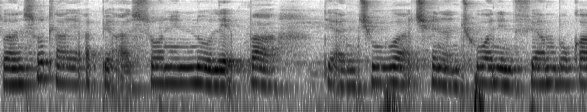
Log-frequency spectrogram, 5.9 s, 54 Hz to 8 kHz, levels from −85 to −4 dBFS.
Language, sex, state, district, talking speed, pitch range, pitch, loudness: Mizo, female, Mizoram, Aizawl, 215 wpm, 185-200 Hz, 190 Hz, -15 LUFS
